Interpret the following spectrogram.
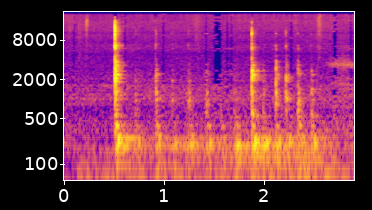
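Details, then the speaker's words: Holbrook T13 tool room lathe main feed gearbox, stripped down: irregular bright metallic clacks as a shaft rattles in its worn bronze bush from excess clearance; fix planned is a new oversize shaft, about 1 inch plus 5 thou. "can hear them rattling around. It'll run like that, but I'd rather have it whilst I've got it all in bits, sort the problem out."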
